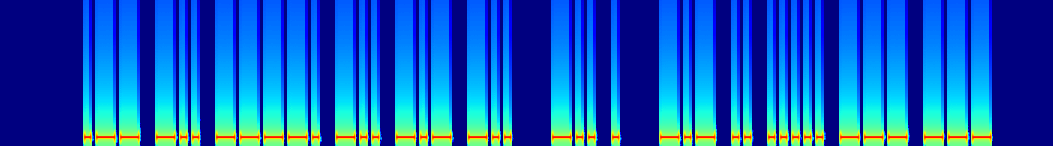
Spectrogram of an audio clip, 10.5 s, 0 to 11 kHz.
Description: Morse code, heard as a keyed tone, about 20 wpm, 700 Hz. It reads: WD9DKD DE KI5OO
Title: USA Callsign DE Callsign 20wpm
